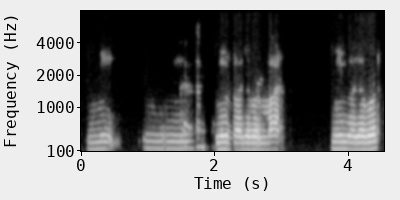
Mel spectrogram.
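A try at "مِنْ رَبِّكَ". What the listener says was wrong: যাবার নয়, জের, মিম রজের মির। মির রব্বিকা, জি।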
